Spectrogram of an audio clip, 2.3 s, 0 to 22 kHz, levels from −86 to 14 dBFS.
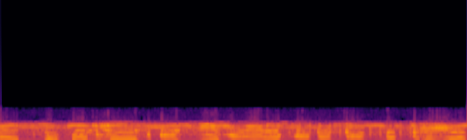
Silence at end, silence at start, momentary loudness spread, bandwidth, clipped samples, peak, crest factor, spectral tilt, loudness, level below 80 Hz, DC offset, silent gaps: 0 s; 0 s; 3 LU; 5.2 kHz; under 0.1%; -2 dBFS; 14 dB; -5.5 dB/octave; -14 LUFS; -58 dBFS; 4%; none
